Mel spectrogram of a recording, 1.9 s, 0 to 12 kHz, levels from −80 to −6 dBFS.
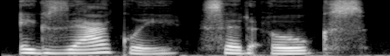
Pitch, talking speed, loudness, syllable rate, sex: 190 Hz, 90 wpm, -17 LUFS, 3.8 syllables/s, female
